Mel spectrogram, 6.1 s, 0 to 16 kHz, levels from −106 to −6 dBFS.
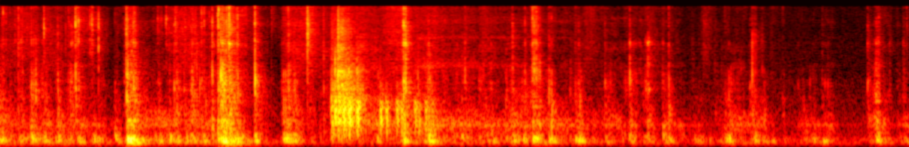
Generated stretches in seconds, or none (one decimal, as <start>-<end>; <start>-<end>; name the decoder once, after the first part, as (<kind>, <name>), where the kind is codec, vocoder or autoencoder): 1.9-5.4 (vocoder, Vocos)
